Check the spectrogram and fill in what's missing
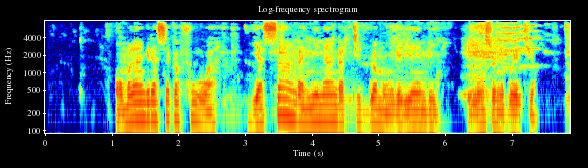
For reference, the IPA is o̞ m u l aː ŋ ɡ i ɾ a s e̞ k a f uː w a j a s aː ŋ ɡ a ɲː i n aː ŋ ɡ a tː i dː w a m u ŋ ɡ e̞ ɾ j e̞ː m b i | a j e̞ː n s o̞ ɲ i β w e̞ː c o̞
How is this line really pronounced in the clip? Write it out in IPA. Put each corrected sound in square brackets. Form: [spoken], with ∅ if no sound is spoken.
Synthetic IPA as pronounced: o̞ m u l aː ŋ ɡ i ɾ a s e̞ k a f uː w a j a s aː ŋ ɡ a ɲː i n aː ŋ ɡ a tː i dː w a m u ŋ ɡ e̞ ɾ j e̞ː m b i | [e] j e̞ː n s o̞ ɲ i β w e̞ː c o̞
